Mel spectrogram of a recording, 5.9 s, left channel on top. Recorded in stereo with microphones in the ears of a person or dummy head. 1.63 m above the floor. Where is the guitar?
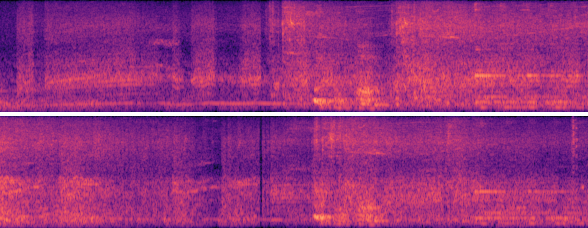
65° left (ahead or behind), 3.5 m.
